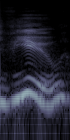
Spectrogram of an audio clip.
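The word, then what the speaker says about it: view: a different sound and this word is vew with a long u sound here's the word friend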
